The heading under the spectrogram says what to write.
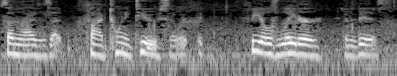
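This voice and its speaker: A soft-spoken woman whispers over noticeable background noise. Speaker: travel vlogger. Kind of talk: casual vlog narration. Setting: outdoors in a garden. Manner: whispering softly.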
